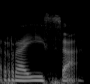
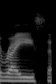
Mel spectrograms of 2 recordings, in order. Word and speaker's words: Raiza: It's Francia Raiza. – So I say it right, but I just don't have, I can't do the R. – You can say Raiza.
